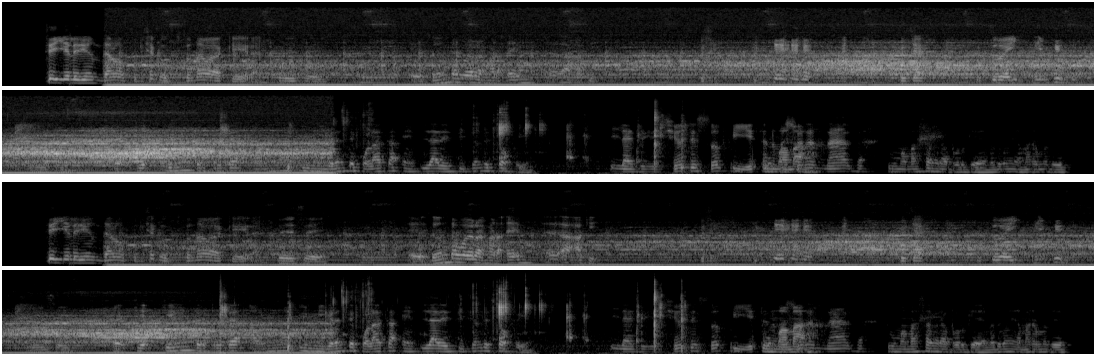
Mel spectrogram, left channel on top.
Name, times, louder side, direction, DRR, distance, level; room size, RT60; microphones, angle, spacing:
voice 1, 0.4-2.7 7.0-8.1 8.4-9.6 9.9-10.8 11.0-11.5 17.0-19.6 20.1-20.2, left 5 dB, 30° left, 0.4 m, -40 dB
sound 1, 1.0-14.3, left 5 dB, 85° left, 0.5 m, -31 dB
voice 2, 2.7-3.3 4.0-6.0 7.0-7.4 8.7-9.1 11.2-11.6 12.0-16.2 18.2-19.2 19.8-21.5, right 2 dB, 75° right, 1.0 m, -41 dB
Rattle, 11.9-18.0, right 6 dB, 40° right, 0.4 m, -41 dB
2.2 x 2.2 x 3.8 m
head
